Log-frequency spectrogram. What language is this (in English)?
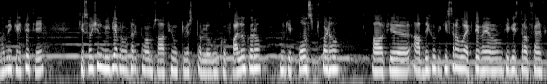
Urdu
